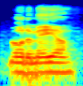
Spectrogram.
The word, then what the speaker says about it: DeMayo: DeMayo.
